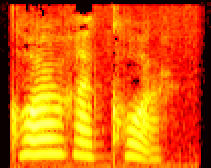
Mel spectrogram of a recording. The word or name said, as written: corps à corps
